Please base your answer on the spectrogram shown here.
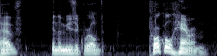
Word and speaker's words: Procol Harum: And then the other sad news I have in the music world, Procol Harum, name of a band from the 60s. Procol? Procol Harum. How do you spell it?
